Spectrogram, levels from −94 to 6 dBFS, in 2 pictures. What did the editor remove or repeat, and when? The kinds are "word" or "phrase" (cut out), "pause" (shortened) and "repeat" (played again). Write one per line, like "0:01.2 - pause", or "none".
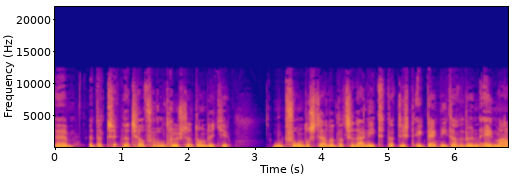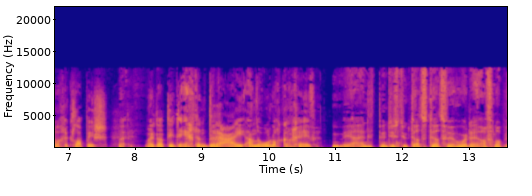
0:06.2 - word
